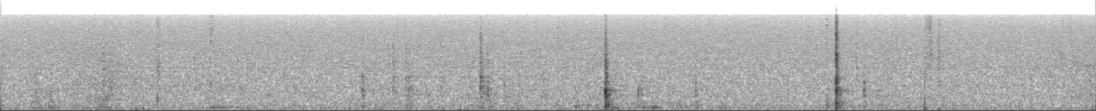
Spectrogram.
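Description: Scattered small clicks and taps of hands working wires and connectors at a DC-DC converter, over a steady hiss; two sharper clicks about six and eight seconds in.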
